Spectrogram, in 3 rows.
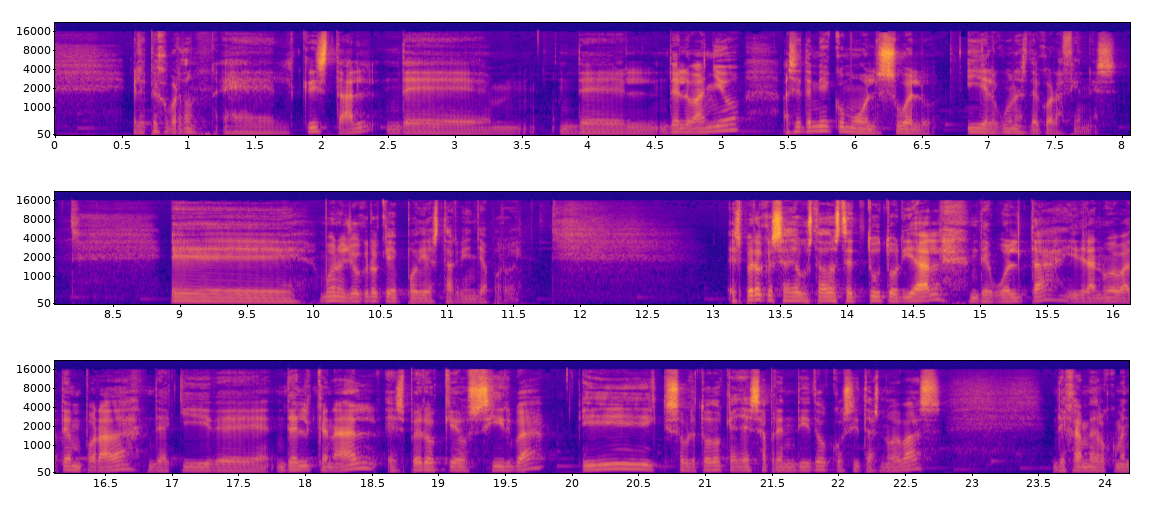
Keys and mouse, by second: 0.4 typing.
